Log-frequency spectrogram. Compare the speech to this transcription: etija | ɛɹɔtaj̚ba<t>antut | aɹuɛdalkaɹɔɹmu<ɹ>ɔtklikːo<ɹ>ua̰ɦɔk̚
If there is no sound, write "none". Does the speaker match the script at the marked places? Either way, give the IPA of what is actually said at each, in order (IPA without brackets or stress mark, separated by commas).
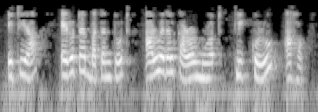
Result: t, ɹ, ɹ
